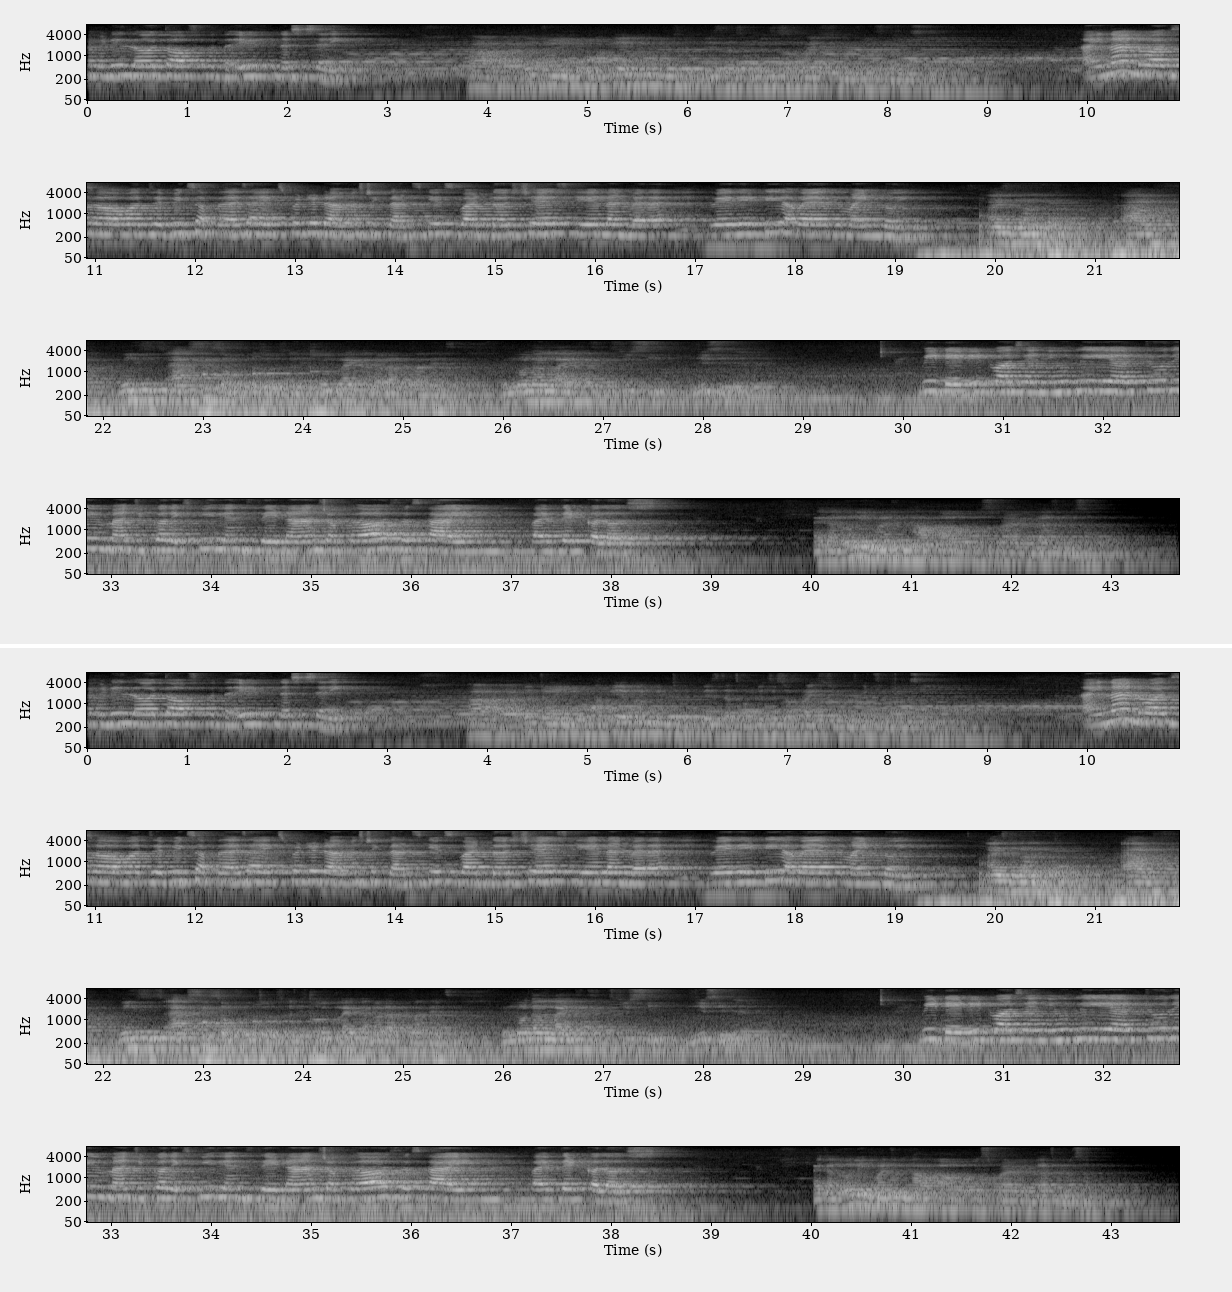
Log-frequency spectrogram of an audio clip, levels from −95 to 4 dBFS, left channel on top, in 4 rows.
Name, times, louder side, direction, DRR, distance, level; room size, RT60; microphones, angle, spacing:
voice 1, 0.0-2.6 9.9-19.2 30.1-38.4, equal, 5° right, 0.4 m, -29 dB
sound 1, 2.2-10.2, equal, 50° left, 1.3 m, -44 dB
voice 2, 3.8-8.6 17.0-17.3 19.9-25.6 26.0-28.7 40.0-42.8, equal, 55° right, 1.2 m, -35 dB
sound 2, 19.2-20.8 21.2-23.2 23.5-25.0 25.3-25.4, equal, 35° left, 1.1 m, -32 dB
sound 3, 20.1-38.4, equal, 80° left, 1.6 m, -43 dB
11.0 x 5.0 x 3.6 m
head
